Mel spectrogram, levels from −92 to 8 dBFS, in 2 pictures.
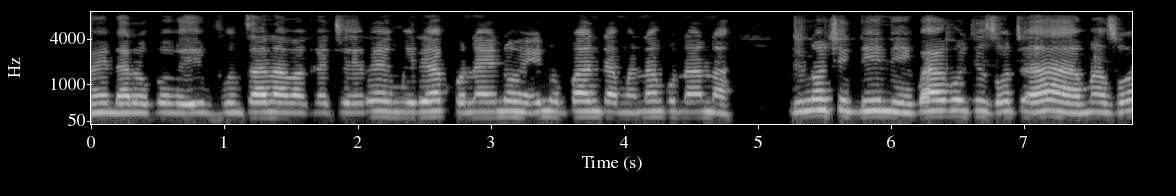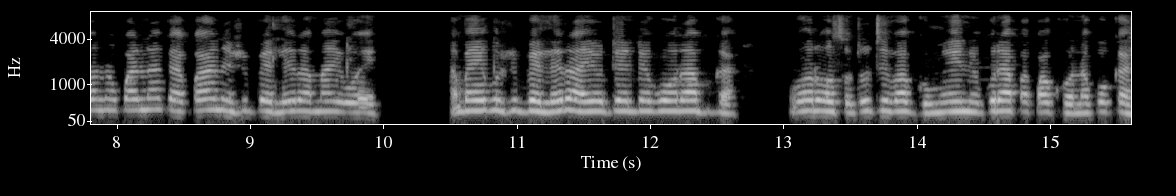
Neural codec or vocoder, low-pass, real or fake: none; 7.2 kHz; real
